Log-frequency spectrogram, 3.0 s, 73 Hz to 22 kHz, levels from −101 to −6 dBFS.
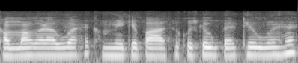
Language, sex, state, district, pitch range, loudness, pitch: Hindi, male, Madhya Pradesh, Umaria, 145-155 Hz, -17 LUFS, 150 Hz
